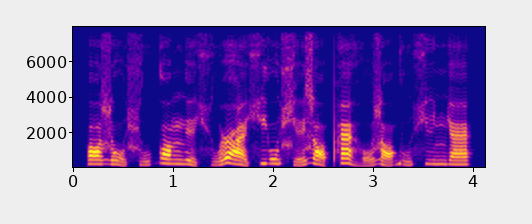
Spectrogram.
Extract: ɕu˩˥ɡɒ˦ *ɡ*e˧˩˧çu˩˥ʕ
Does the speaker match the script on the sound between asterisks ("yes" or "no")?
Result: no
